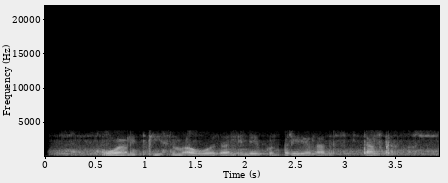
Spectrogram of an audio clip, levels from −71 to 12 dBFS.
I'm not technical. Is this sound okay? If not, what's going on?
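No, not quite. The whole recording went through the old GSM full-rate codec, the original mobile phone voice compression. It rebuilds the voice from a rough model, so everything sounds buzzy and gravelly, and the line cuts off the highs above about 3.4 kHz, leaving it muffled.

There are also two spots of lost GSM frames, around 0.76 to 0.84 s, right before "ma awoodaan inay ku", and 2.32 to 2.41 s, just after it. The phone patched each gap by repeating the last good bit, giving a brief metallic ring.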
